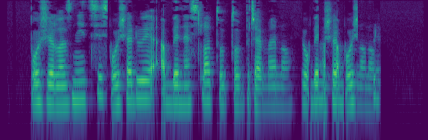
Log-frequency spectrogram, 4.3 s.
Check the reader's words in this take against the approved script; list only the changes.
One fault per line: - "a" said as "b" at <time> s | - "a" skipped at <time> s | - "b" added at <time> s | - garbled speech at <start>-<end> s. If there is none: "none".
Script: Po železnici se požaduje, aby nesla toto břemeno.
- "se" skipped at 1.1 s
- garbled speech at 3.0-3.8 s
